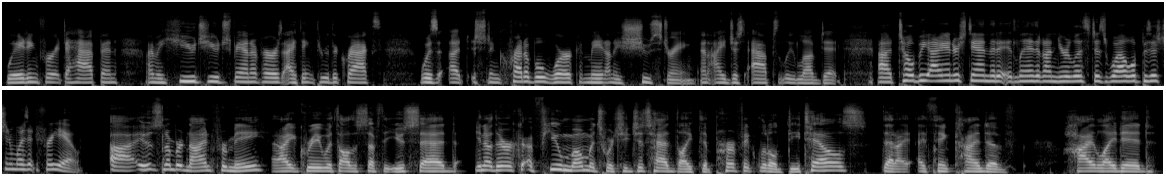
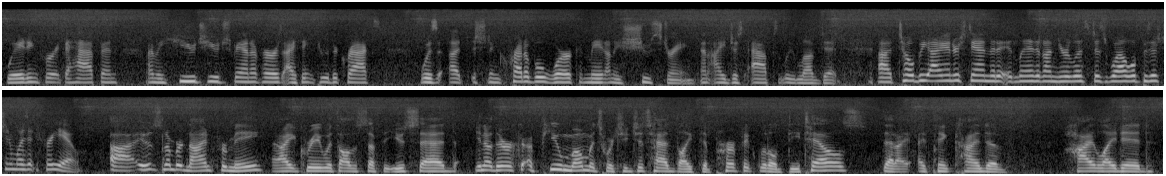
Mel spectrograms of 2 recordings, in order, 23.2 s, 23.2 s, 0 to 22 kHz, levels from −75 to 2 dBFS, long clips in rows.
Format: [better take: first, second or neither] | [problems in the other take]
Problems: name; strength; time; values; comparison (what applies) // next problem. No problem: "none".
first | hiss; loud; throughout; 9 dB below the speech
